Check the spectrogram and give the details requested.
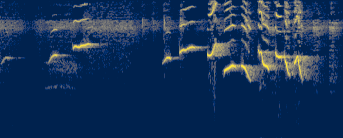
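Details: Lombok bar-winged prinia singing energetically with a clear, loud voice: a few separate high whistled notes, then a rapid tumbling sequence of sharp rising and falling slurred whistles in quick succession.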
